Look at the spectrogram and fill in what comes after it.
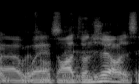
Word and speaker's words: Avengers: Bah, mais on prononce comme ça en anglais. Avengers. – Avengers. – Avengers. Les Vengeurs. – Bah, t'enlèves le D, on est bon.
